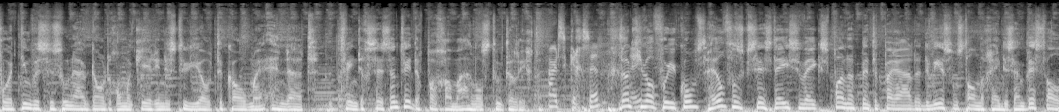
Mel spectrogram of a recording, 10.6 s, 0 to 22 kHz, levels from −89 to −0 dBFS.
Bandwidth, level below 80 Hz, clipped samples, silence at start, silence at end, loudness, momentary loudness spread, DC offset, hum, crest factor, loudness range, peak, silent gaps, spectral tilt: 19.5 kHz; -24 dBFS; under 0.1%; 0 s; 0 s; -10 LUFS; 2 LU; 2%; none; 10 dB; 0 LU; 0 dBFS; none; -4.5 dB/octave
